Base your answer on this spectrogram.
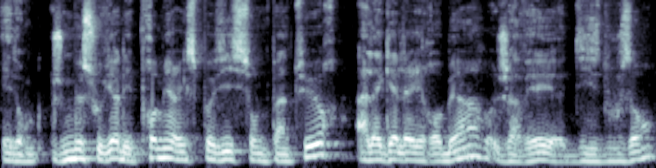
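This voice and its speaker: A man talks at a moderate pace in a fairly low, somewhat breathy voice. His pitch varies in an ordinary way. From France, Vendée. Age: 70s. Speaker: retired printer, art collector. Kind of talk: interview. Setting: at his home. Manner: halting.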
